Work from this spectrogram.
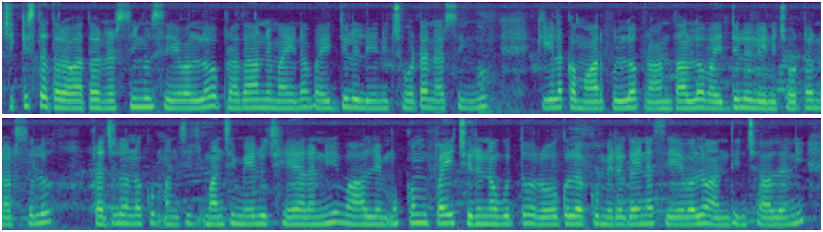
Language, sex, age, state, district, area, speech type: Telugu, female, 18-30, Andhra Pradesh, Sri Balaji, rural, spontaneous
